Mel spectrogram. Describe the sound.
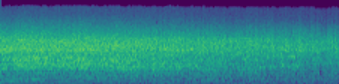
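Studio audience applause at a televised talent contest, cheering a soprano's performance as a clapometer gauges the reaction: dense, steady clapping that holds at an even, loud level for the whole stretch, with no voices standing out.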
